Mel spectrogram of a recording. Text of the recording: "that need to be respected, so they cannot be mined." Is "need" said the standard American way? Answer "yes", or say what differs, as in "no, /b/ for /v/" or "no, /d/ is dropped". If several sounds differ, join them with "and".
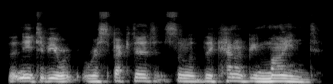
yes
